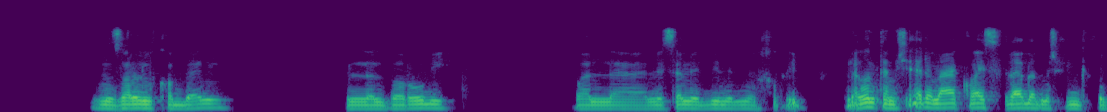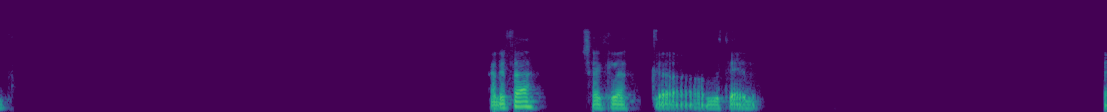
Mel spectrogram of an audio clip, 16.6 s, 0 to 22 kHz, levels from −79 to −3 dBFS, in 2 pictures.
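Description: Throughout the whole clip, the speech has been squeezed through Opus voice compression running in its SILK linear-prediction mode at a very low rate. The damage fits a bitrate around 10 kbps with 20 ms frames. The coder has narrowed the band to wideband, so nothing survives above about 8.6 kHz, and it codes the excitation coarsely. As a result, the speech sounds muffled and hoarse, with a slightly robotic edge.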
